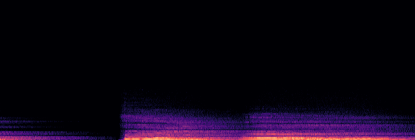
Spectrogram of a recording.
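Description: A whale gives long, low moaning calls that bend downward, rich in overtones.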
